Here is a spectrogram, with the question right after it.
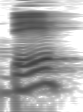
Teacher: Você vê que o B, você fecha os lábios e depois abre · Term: labial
